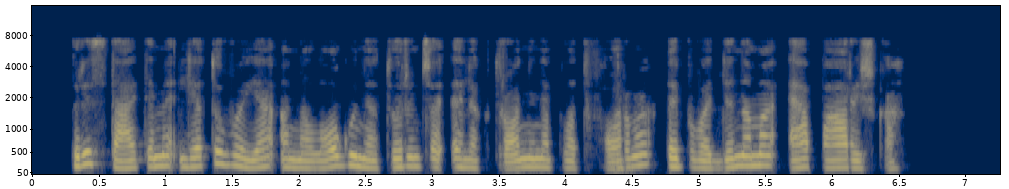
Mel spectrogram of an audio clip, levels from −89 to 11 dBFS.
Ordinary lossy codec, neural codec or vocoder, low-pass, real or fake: AAC, 48 kbps; none; 7.2 kHz; real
